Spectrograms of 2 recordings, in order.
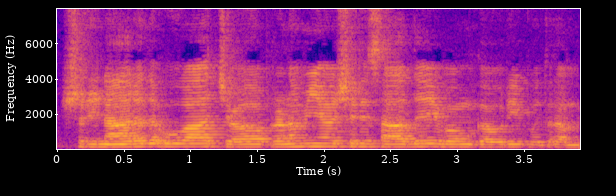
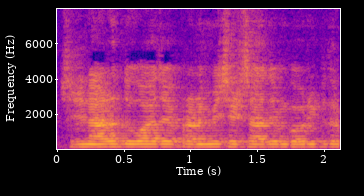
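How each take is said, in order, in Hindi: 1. पाठ तेज़ है, पर हर शब्द साफ़ है। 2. जल्दबाज़ी है, शब्द आपस में मिलकर अस्पष्ट हो जाते हैं। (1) "थोड़ा स्पीड में बोल सकते हो... स्पष्ट ही है" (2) "जल्दबाजी में... वो सही नहीं है"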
